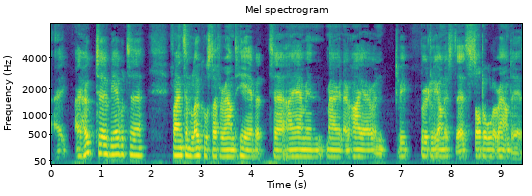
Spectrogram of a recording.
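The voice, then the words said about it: British accent. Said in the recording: “You clearly have a British accent.”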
